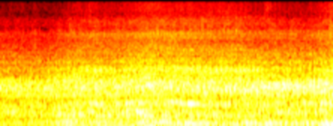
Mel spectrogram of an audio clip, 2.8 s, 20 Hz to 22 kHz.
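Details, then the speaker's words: Restored Piaggio Vespa 50 LX two-stroke scooter, cold start after carburetor adjustment and vacuum fuel-line refit: even buzz that picks up cleanly as the throttle opens, no misses or stumbles; normal start and revving. "Хорошо завелся, без газа, без ничего. Сейчас прогреется и буду дальше собирать, потому что проводку тут разбирал и так далее."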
